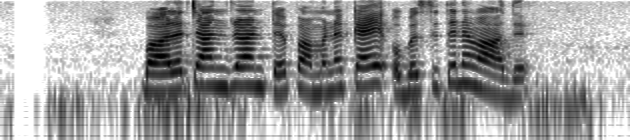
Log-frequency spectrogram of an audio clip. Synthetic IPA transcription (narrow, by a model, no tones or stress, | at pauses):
baːlɐt͡ʃand̪ɾaɳʈəpamənəkæjʔobəst̪it̪ənəʋaːd̪ə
